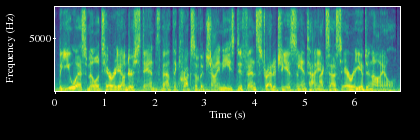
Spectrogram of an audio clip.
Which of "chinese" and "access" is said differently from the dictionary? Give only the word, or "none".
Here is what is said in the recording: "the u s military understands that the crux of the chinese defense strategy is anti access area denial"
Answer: none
